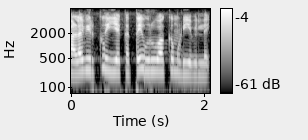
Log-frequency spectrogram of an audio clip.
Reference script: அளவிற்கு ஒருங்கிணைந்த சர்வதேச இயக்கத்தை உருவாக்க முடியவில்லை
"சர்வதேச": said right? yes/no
no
